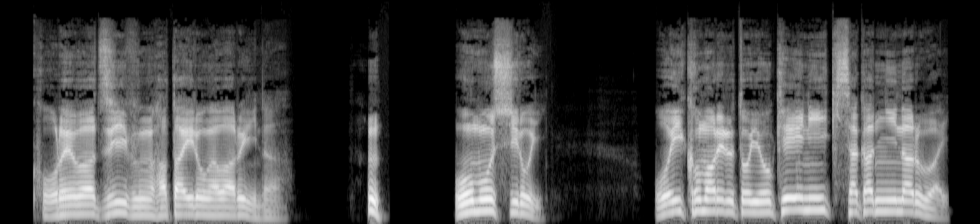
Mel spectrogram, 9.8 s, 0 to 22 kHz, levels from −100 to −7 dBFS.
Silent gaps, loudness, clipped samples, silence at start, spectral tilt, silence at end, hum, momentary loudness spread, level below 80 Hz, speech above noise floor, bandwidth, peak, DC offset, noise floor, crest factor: 3.17-3.43 s, 3.91-4.49 s; -18 LUFS; under 0.1%; 0.35 s; -4.5 dB/octave; 0.35 s; none; 13 LU; -58 dBFS; over 72 dB; 16 kHz; -2 dBFS; under 0.1%; under -90 dBFS; 16 dB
